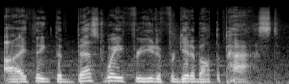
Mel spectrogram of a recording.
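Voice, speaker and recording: A man's voice: medium pitch, normal speed, darkish tone, close to an everyday voice. An actor playing a devoted, protective man in a romance audio drama, serious and reassuring. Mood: tender, reassuring. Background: background music.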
